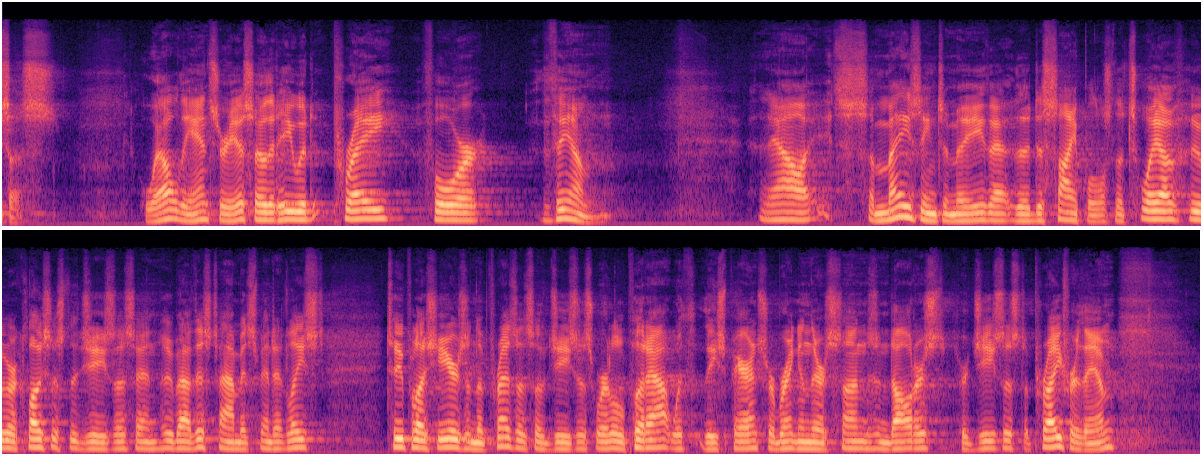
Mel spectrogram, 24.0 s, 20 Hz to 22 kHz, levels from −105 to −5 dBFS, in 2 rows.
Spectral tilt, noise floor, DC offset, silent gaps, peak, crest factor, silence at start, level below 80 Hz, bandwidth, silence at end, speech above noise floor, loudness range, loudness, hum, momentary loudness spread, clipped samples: -5.5 dB/octave; -56 dBFS; under 0.1%; none; 0 dBFS; 22 dB; 0 s; -58 dBFS; 14.5 kHz; 0.4 s; 35 dB; 4 LU; -22 LUFS; none; 11 LU; under 0.1%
